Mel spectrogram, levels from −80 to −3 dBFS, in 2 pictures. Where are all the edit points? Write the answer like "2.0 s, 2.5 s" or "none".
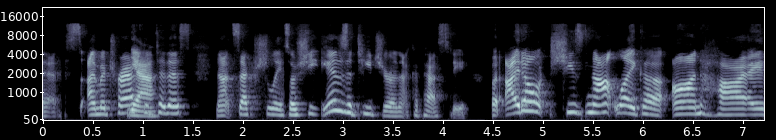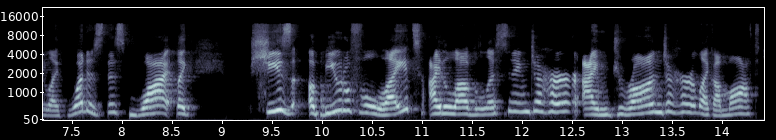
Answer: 2.4 s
